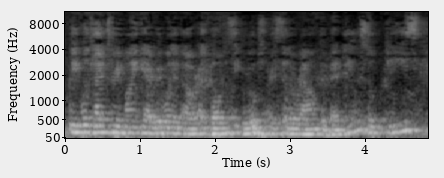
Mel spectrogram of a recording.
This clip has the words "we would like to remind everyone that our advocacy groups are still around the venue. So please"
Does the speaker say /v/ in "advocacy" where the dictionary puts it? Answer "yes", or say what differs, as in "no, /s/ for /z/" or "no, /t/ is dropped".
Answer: no, /v/ is dropped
